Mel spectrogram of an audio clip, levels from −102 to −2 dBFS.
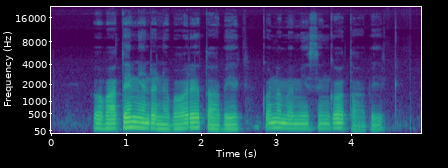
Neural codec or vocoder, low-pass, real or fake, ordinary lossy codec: none; none; real; none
